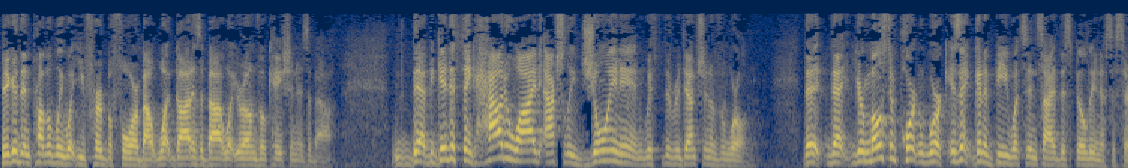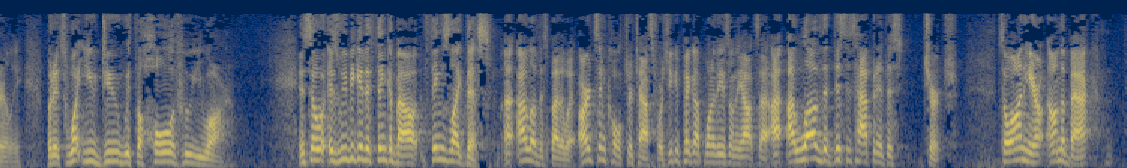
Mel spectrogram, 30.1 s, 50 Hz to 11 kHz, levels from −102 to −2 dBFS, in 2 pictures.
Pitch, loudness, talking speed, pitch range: 165 Hz, -22 LUFS, 220 wpm, 135-195 Hz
